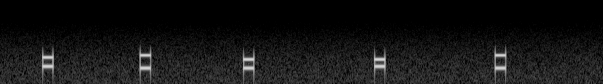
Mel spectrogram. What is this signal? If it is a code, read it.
DTMF, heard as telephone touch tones, dialled by hand, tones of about 100 ms. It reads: 8 6 4 7 6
